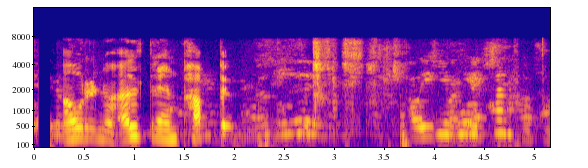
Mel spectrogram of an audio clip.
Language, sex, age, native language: Icelandic, male, 10, Icelandic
